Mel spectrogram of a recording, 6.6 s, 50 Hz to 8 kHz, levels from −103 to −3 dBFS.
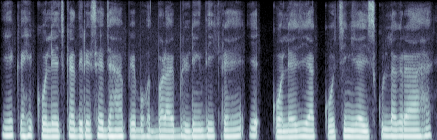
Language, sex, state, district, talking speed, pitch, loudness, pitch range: Hindi, male, Jharkhand, Palamu, 210 wpm, 135 Hz, -15 LUFS, 130-140 Hz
